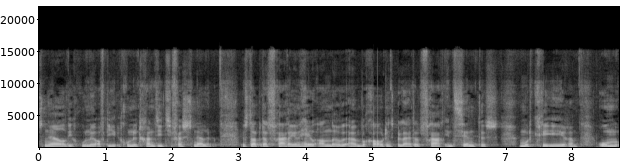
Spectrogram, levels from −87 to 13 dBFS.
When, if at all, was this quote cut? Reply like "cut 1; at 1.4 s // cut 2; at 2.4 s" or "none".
cut 1; at 2.0 s // cut 2; at 3.3 s // cut 3; at 6.1 s

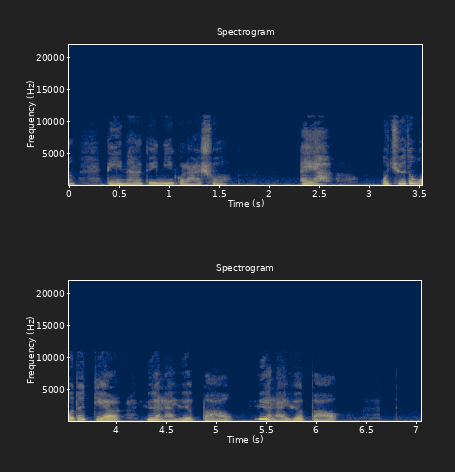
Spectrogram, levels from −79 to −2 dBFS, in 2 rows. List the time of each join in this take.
cut 1; at 1.9 s

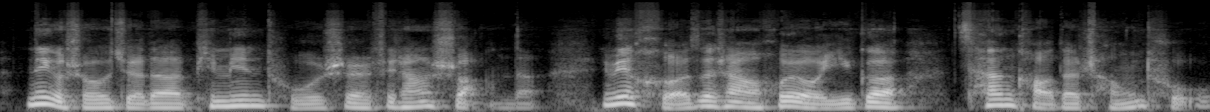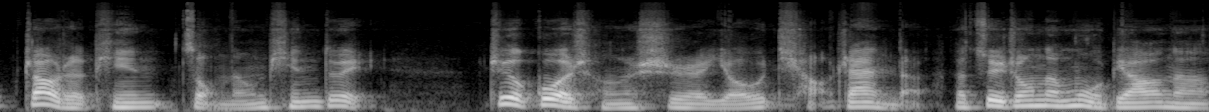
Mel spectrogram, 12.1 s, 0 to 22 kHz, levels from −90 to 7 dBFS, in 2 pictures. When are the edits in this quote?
cut 1; at 6.1 s // cut 2; at 10.8 s

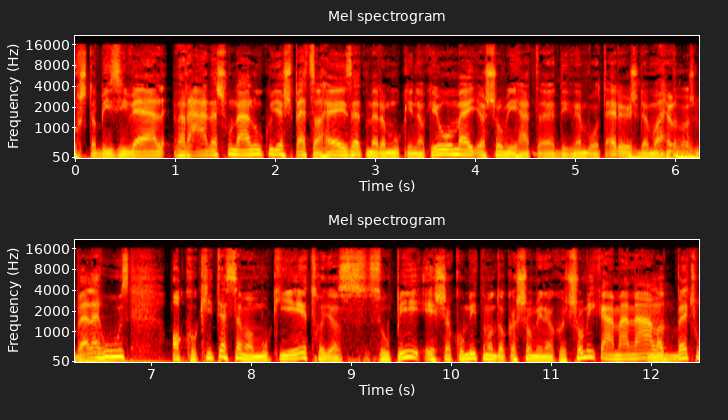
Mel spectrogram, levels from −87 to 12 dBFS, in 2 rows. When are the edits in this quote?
cut 1; at 6.0 s

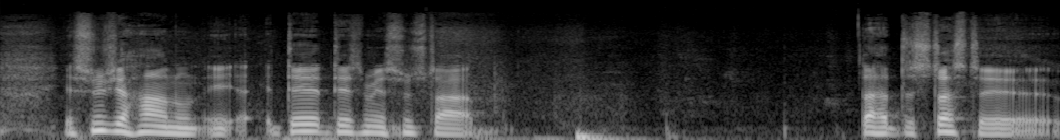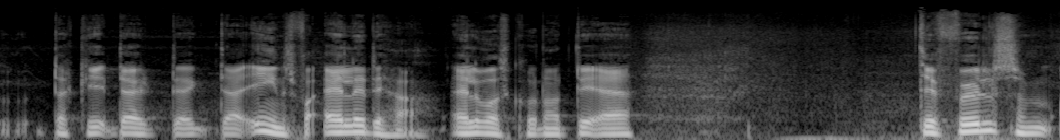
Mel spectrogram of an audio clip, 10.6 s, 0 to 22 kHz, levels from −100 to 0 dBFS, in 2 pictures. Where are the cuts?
none

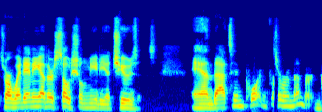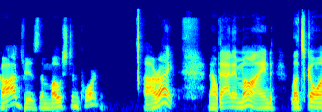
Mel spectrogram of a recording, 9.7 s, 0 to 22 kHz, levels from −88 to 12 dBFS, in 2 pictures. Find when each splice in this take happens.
cut 1; at 4.1 s // cut 2; at 5.2 s // cut 3; at 8.1 s

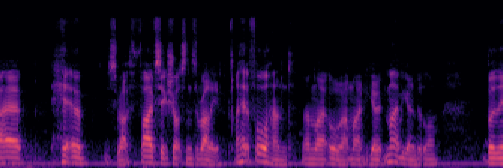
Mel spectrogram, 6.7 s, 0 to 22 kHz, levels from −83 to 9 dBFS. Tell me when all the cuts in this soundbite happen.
cut 1; at 1.6 s // cut 2; at 3.9 s

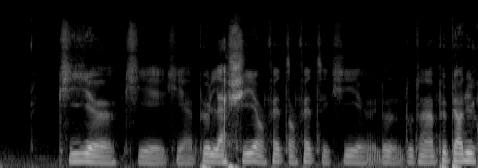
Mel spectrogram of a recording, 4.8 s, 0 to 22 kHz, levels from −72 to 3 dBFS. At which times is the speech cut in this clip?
cut 1; at 1.2 s // cut 2; at 2.9 s

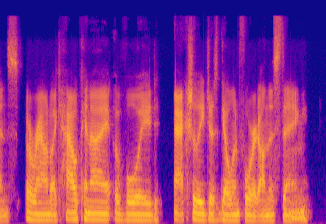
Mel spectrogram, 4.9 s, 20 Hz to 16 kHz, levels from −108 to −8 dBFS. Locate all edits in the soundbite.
cut 1; at 2.5 s

